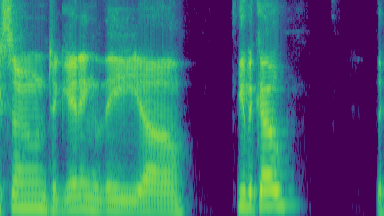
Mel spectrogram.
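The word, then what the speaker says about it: Cubiko: I'm looking forward very soon to getting the uh Cubico. The Cubico is the small CNC.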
